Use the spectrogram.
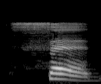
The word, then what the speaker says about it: said: so the word is said say said when you are reading the word said we pronounce the letters a and i with the e sound when writing the word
